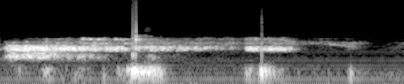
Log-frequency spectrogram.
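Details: Korotkoff sounds in a blood pressure practice recording: a few soft, low thumps over a steady humming background as a sphygmomanometer cuff deflates.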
